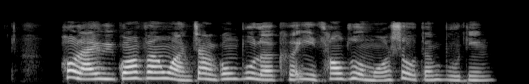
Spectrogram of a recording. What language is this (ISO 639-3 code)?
zho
